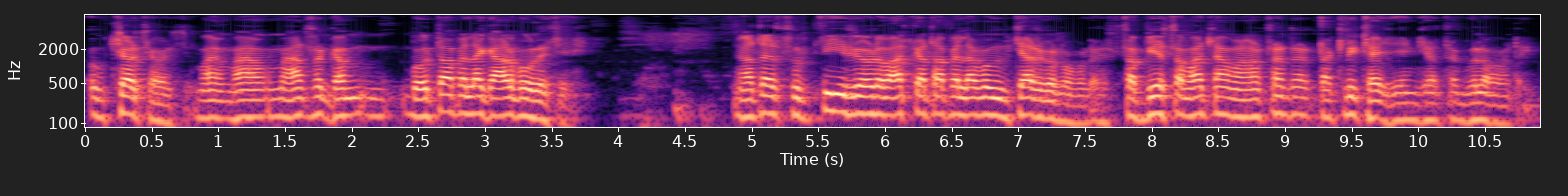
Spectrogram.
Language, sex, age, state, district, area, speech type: Gujarati, male, 60+, Gujarat, Narmada, urban, spontaneous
